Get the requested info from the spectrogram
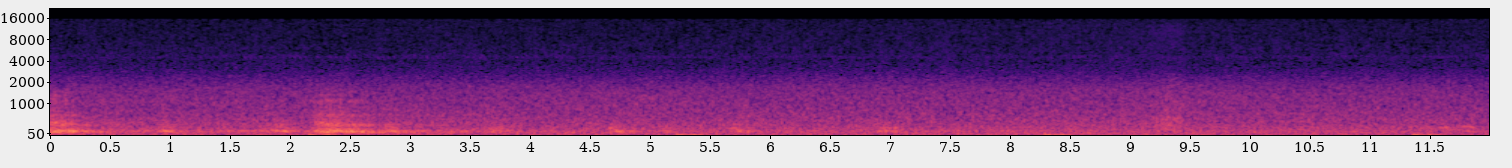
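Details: Low, steady rumbling noise resembling distant thunder or wind, with a louder swell near two seconds and no animal sound.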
